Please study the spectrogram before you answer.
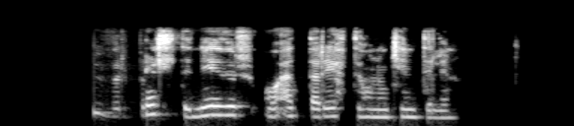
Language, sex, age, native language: Icelandic, female, 20-29, Icelandic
